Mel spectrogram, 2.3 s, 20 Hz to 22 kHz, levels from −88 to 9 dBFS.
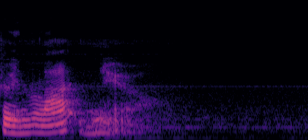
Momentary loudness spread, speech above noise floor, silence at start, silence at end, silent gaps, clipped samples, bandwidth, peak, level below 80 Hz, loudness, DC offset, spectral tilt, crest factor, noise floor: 19 LU; 33 dB; 0 s; 1.15 s; none; under 0.1%; 16.5 kHz; -22 dBFS; -82 dBFS; -40 LUFS; under 0.1%; -6 dB/octave; 20 dB; -71 dBFS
